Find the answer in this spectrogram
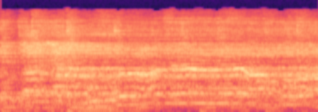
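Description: A choir singing a gospel song live, with long held notes.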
